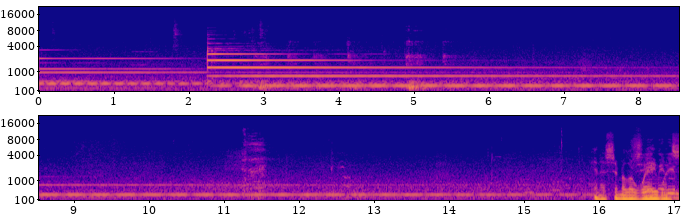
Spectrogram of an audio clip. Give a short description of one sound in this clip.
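A set of bells is struck, ringing out clearly and slowly fading.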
